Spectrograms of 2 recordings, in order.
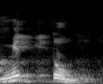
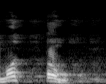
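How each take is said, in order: First: The first vowel is an 'i' sound. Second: The first vowel is a 'u' sound. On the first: "dan ada yang baca dengan kasroh" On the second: "dengan dibaca dhammah huruf mim"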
